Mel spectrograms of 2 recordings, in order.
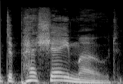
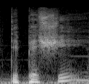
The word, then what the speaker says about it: Depeche Mode: when that happened and maybe that is more like the correct pronunciation i don't know because obviously it's a french word but dipeshi i'm not sure we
